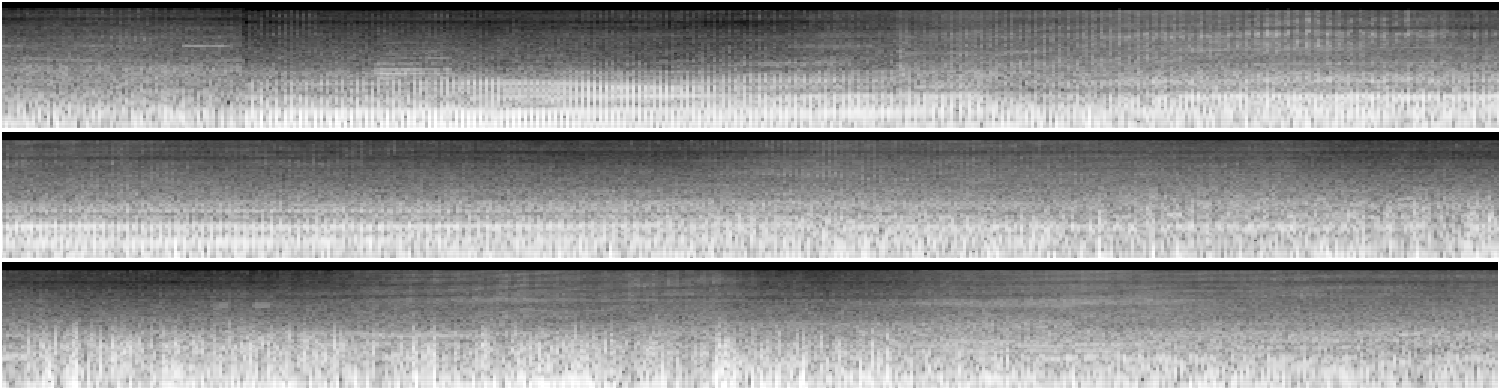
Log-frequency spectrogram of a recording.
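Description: Riding through motorbike traffic on a city street: a motorbike engine running steadily under the noise of wind and traffic, getting louder about two seconds in.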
